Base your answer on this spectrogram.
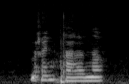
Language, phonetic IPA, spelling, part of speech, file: Polish, [ˈbrɔ̃ɲ ˈpalna], broń palna, noun, LL-Q809 (pol)-broń palna.wav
